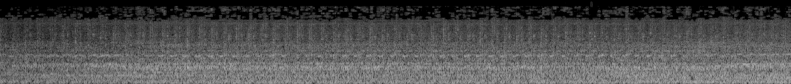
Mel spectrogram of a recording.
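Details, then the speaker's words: 1997 Ford F-250 (OBS) V8 that sat about a decade, being revved: uneven, lumpy idle with an irregular stumble about every third of a second, shaking and smoking; misfire suspected, not confirmed; rough idle. "let's give it some revs oh now she's really shaking smoking a little"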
